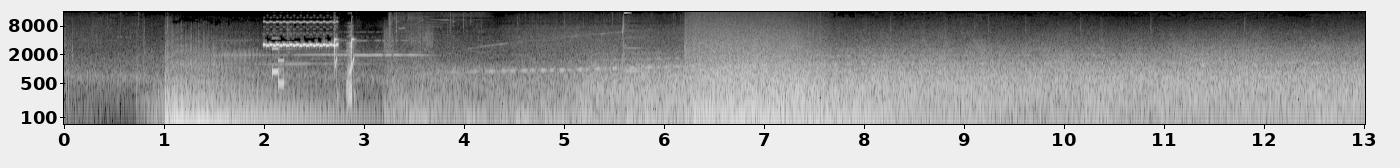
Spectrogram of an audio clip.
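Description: A hovering jet engine starts with a deep rumble and roars steadily.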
